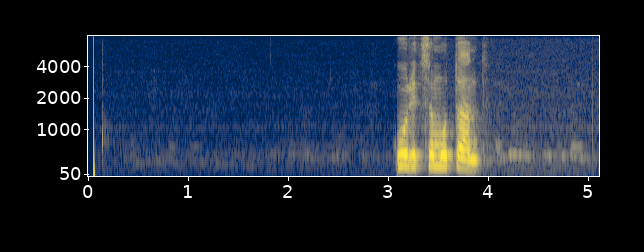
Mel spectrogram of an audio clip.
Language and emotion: Russian, neutral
